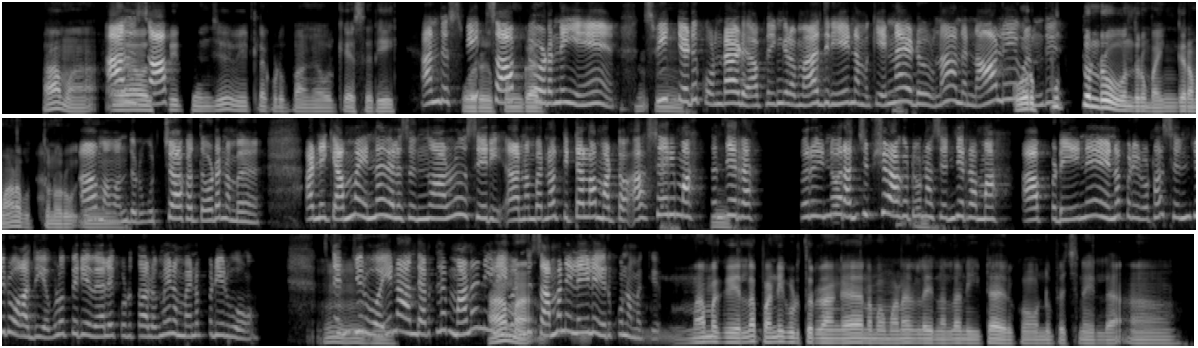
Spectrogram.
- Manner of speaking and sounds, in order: in English: "ஸ்வீட்"; in English: "ஸ்வீட்"; other background noise; "புத்துணர்வு" said as "புத்துண்டு"; drawn out: "ம்"
- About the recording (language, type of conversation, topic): Tamil, podcast, உணவு பழக்கங்கள் நமது மனநிலையை எப்படிப் பாதிக்கின்றன?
